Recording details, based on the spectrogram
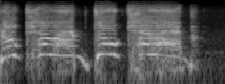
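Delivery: piercing, very high-pitched, shrieking scream. Voicing an acolyte rushing into the battle: screaming. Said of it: "She's screaming".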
